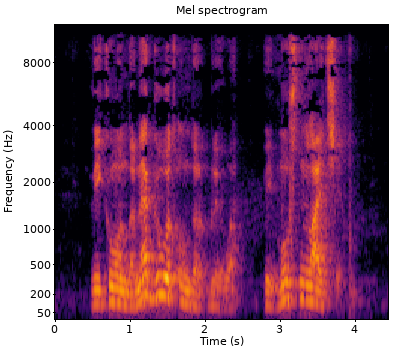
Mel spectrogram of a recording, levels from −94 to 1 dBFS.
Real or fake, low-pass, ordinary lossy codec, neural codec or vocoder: real; 10.8 kHz; MP3, 48 kbps; none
